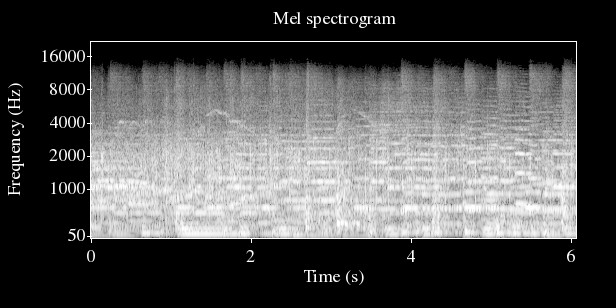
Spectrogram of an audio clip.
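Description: Live small jazz combo playing: trumpet, saxophone and trombone sounding together over bass and drums, with steady cymbal strokes.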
